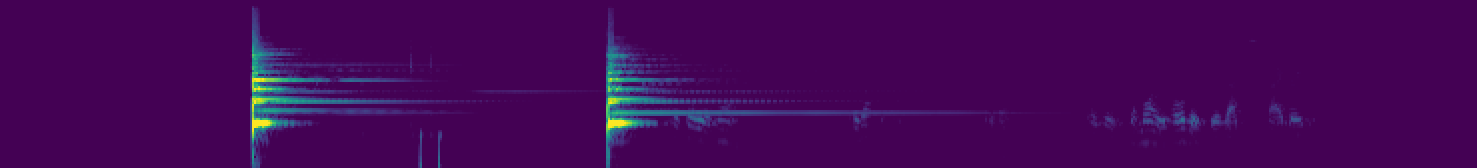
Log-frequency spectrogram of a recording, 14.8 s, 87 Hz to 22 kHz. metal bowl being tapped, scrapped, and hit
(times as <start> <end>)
2.6 10.4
